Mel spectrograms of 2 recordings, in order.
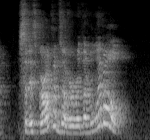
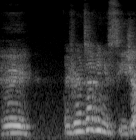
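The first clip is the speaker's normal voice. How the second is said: very soft, lower, casual mumble; nonchalant; 5 semitones lower, 16 dB quieter than usual. Retold or imitated. Imitating the man who strolled over about his friend, nonchalant. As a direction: toss it off quietly, no urgency at all. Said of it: "Like, just so nonchalant".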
